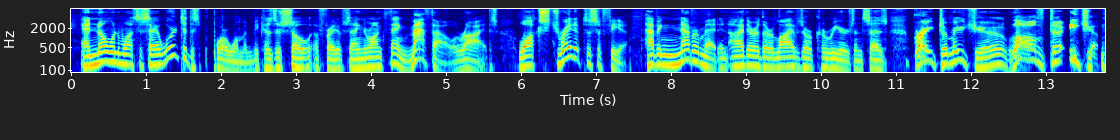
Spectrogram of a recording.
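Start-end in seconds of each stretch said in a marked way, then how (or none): 11.3-13.7 unhurried, leisurely, slow, drawn-out character voice. Retelling how a late actor greeted a colleague: Walter Matthau impression. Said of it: "that's a great impression".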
